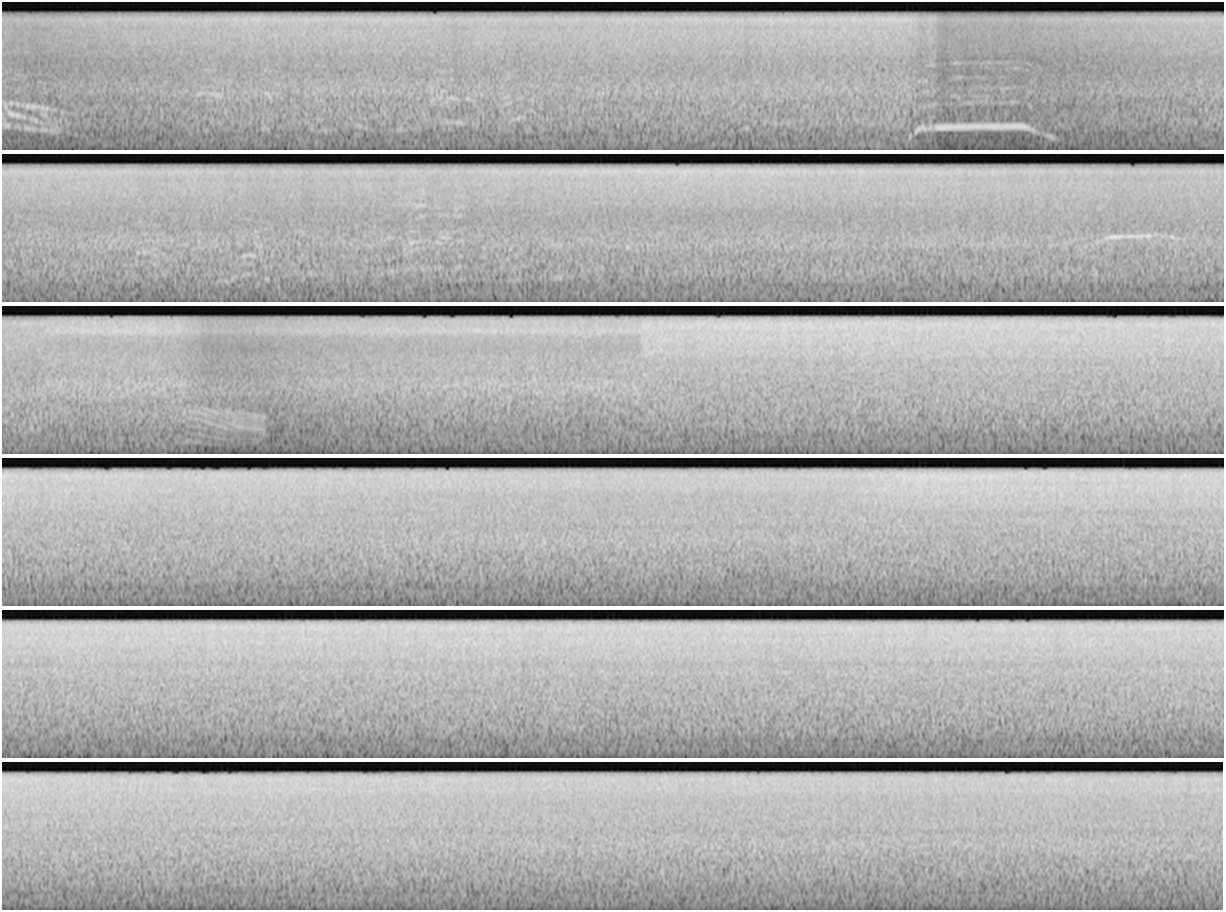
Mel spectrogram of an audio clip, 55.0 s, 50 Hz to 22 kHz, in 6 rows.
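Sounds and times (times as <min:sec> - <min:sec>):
whitewater rushing over rocks: 0:00.0 - 0:54.9.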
